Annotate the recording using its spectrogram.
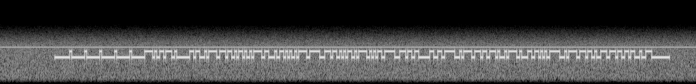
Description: RTTY (50 baud, 450 Hz shift), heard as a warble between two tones, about 1550 Hz centre, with a steady whistle near 2180 Hz. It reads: LE DECRET SEST VITE HEURTE A LA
